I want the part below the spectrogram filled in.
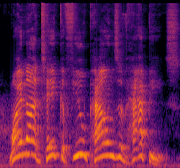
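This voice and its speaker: Putting on a character voice, a man speaks extremely high at a fairly slow pace. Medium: read story. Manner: hearty barker-style pitch.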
